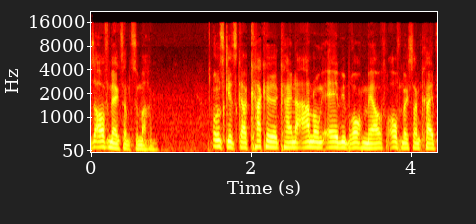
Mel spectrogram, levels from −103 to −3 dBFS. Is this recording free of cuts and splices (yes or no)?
yes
